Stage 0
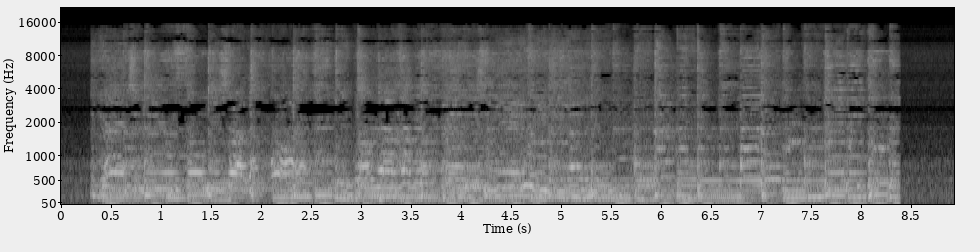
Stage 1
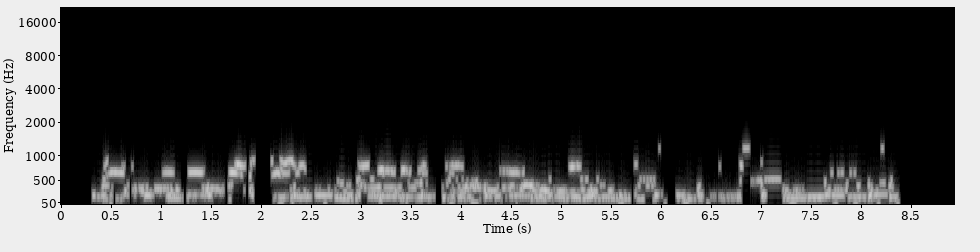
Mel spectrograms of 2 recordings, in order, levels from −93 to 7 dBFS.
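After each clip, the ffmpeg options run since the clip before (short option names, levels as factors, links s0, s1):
-af "acontrast=78,afftfilt=real='re*gte(hypot(re,im),0.562)':imag='im*gte(hypot(re,im),0.562)':win_size=1024:overlap=0.75,volume=0.841"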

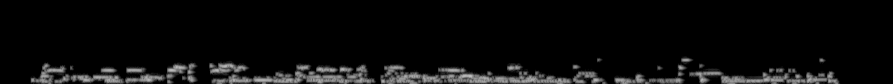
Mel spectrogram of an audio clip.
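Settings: -af "flanger=delay=7.6:depth=2.9:regen=40:speed=0.23:shape=sinusoidal"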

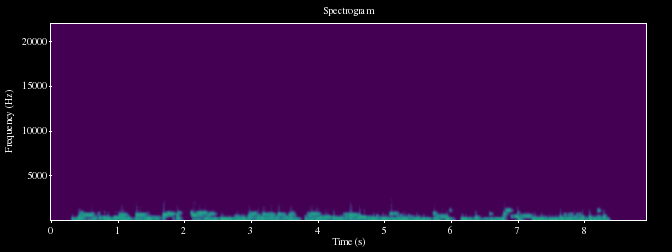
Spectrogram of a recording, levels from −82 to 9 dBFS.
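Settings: -af "acompressor=threshold=0.0251:ratio=6,volume=1.68"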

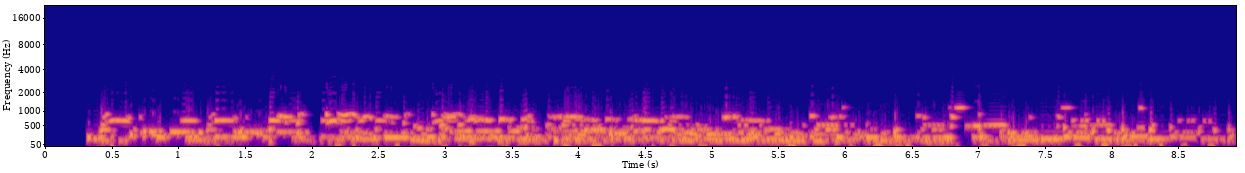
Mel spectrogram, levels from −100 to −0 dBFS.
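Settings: -af "aecho=1:1:797:0.355,volume=1.26"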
